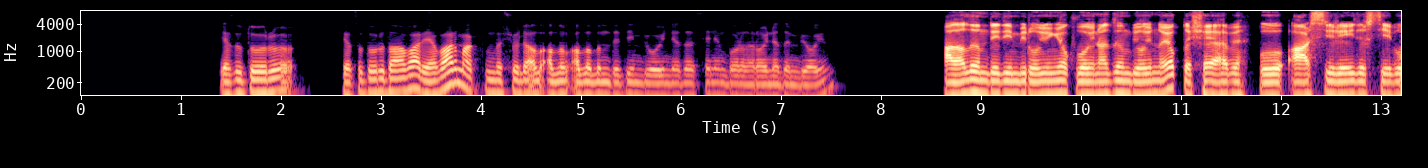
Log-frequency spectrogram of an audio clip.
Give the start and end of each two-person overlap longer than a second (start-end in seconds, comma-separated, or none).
none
